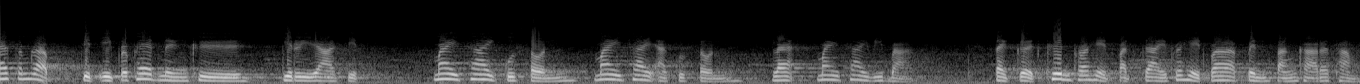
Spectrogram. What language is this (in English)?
Thai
